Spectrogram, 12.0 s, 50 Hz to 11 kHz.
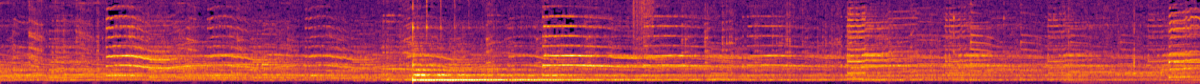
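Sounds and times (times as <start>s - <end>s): instrumental music with held notes: 4.0s - 12.0s.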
